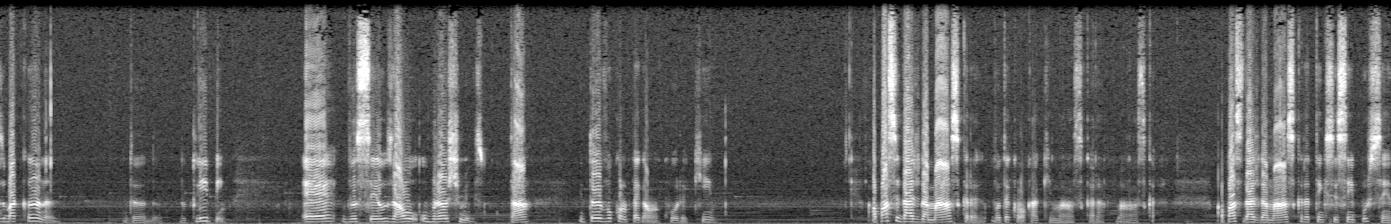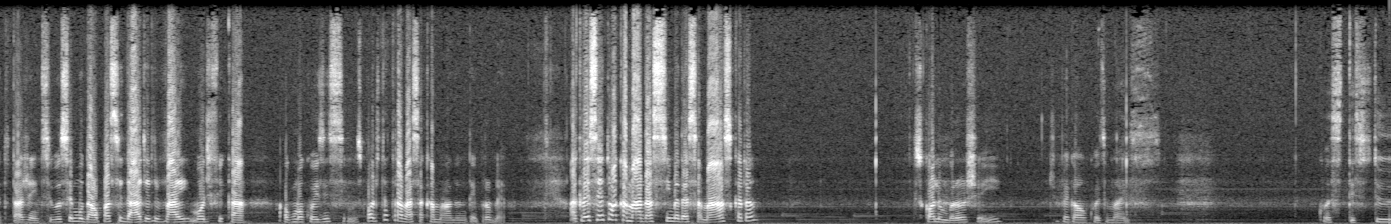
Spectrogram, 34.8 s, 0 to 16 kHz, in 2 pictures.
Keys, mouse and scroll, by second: 6.0 click, 7.9 click, 8.9-10.8 drag, 11.9 click, 12.9-14.7 typing, 21.8 click, 24.2 click, 28.2 middle click, 30.0 click, 33.6 click.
